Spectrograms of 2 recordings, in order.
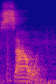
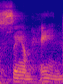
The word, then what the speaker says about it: Samhain: out there start going it's pronounced sound i already know how it's pronounced okay i already know about the proper pronunciation but even glenn danzig himself says samhain when he's talking in shorthand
